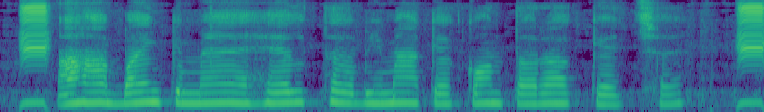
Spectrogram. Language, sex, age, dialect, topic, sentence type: Maithili, female, 41-45, Bajjika, banking, question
